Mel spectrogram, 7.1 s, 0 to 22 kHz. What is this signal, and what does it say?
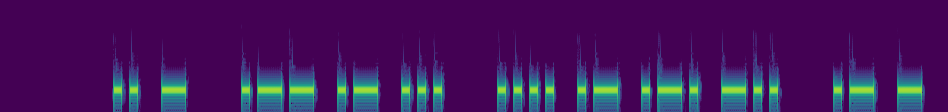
Morse code, heard as a keyed tone, about 20 wpm, 700 Hz. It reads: IT WAS HARD AT
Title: Sentences from Top 1000 Words - Review Part 1 - 20wpm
